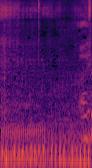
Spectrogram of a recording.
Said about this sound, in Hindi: ओ जी दरियाओ पार जनाब असी आ गए मोटरसाइकिल ते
